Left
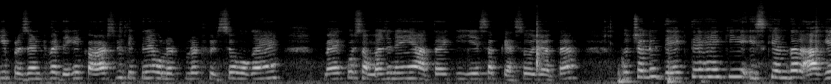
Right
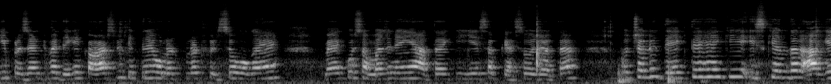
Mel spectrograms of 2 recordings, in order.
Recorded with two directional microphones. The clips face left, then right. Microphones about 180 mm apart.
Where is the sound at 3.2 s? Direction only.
35° left (ahead or behind).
